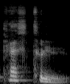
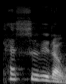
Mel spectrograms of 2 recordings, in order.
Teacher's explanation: CASTLE인데 트가 소리가 안 나요.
